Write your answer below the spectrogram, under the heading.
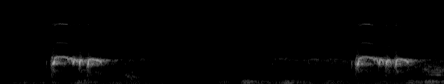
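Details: Local zebra dove singing, used as a lure for other birds: two rolling phrases of quick, purring coos about three seconds apart, each opening with a sharp note, with a softer cooing lead-in before the second.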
